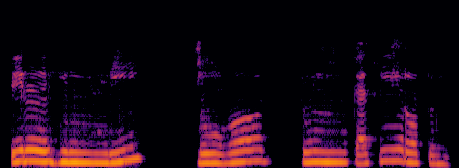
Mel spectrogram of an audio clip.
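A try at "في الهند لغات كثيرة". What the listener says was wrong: Lughatun panjangkan lughatun katsiratun.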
